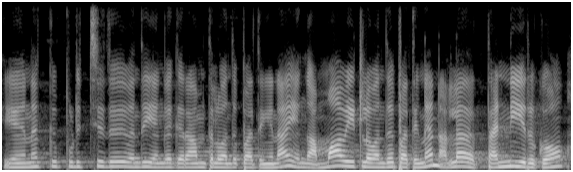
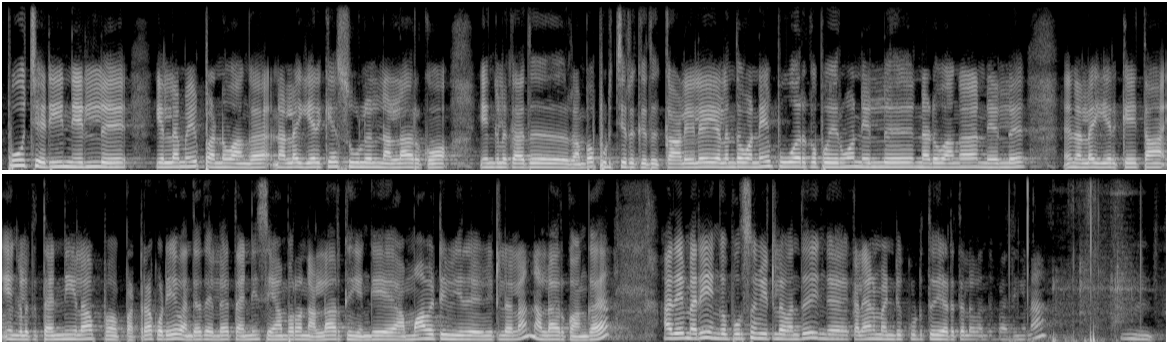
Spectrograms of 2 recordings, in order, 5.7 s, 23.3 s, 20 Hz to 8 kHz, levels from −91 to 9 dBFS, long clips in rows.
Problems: none marked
